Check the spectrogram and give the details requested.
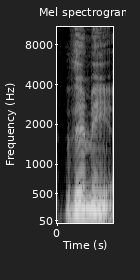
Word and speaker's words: dhimmi: A dhimmi, pronounced dhimmi, is someone in a place conquered by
